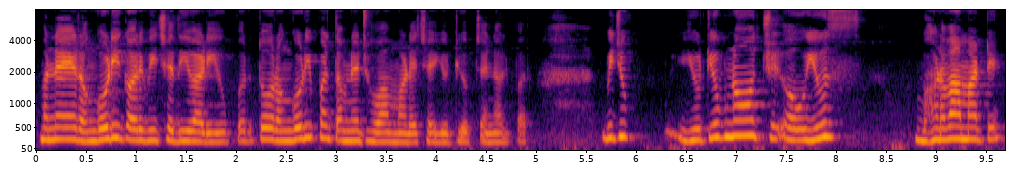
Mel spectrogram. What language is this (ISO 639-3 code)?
guj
